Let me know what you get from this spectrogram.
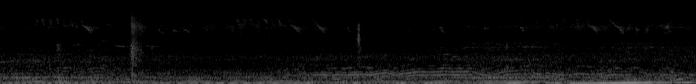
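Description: Birds chirping, with many short, high, falling calls scattered throughout, over a low outdoor rumble.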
